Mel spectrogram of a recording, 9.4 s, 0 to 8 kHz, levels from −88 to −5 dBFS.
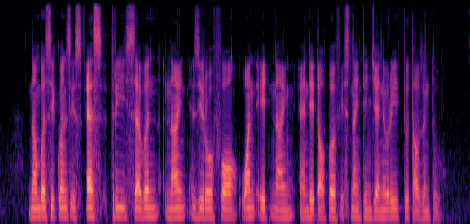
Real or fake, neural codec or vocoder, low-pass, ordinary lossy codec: real; none; 7.2 kHz; none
